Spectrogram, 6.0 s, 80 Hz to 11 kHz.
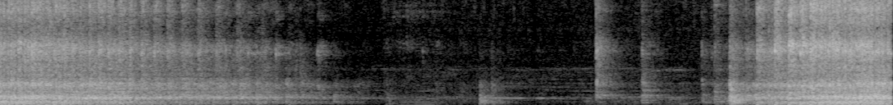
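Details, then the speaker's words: Small 3.5 hp lawn mower engine with rotten deck, primed and started: steady even beat, eases down briefly then picks back up cleanly; slow to start but runs healthy. "there you go this thing um runs pretty good so it takes a while to start start up and get it running properly"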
